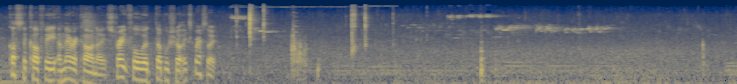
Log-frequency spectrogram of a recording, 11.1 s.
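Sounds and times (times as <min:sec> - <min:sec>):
faint bird chirping: 0:03.4 - 0:04.4, 0:05.6 - 0:11.0
sharp clicks: 0:03.5 - 0:04.1, 0:05.2 - 0:06.0.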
